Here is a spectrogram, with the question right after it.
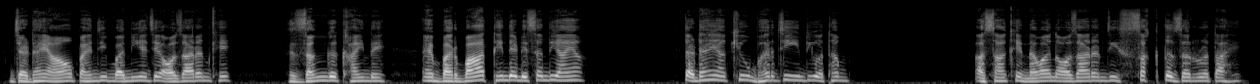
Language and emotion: Sindhi, sad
